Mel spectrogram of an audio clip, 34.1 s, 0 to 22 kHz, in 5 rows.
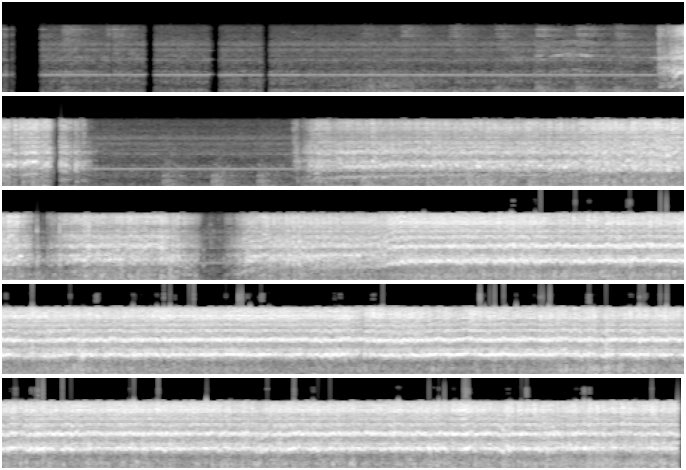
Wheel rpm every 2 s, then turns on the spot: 0, 0, 0, 40, 10, 90, 130, 100, 130, 220, 230, 230, 230, 230, 230, 230, 230.
none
